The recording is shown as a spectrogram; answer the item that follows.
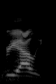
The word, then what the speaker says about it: Reali: That ball is really good. I was telling Real, right? Is that how you say his name? Yeah, Reali. Reali.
